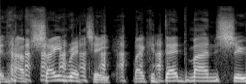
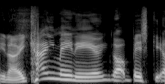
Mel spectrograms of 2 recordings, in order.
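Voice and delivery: terrible put-on northeastern English accent; 3 semitones higher than usual. Recounting an old lady shown on the news, speaker imitates her: terrible northeastern accent. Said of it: "I did a terrible northeastern accent there".

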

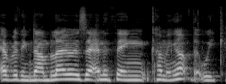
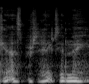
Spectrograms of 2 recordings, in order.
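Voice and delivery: sinister voice, much lower and quieter; 6 semitones lower, 7 dB quieter than usual. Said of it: "In that voice, it's so sinister".

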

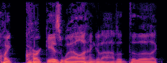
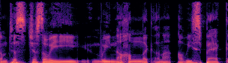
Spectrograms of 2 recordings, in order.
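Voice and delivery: usual speaking voice

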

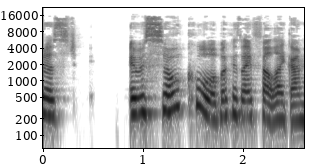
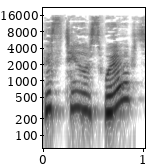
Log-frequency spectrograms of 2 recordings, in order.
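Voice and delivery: put-on cute, high little girl voice; 7 semitones higher than usual. A mother retells how her daughter named singers on the radio, imitating her little girl voice. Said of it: "just in like her little girl voice".

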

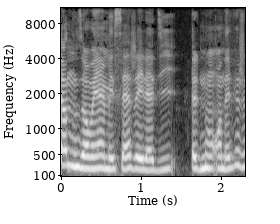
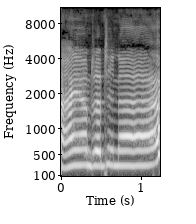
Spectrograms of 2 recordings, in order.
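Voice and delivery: put-on, mocking Valley Girl accent; 3 semitones higher than usual. Repeating another speaker's greeting back in a Valley Girl voice. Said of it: "Pourquoi t'as une voix de Valley Girl ?".

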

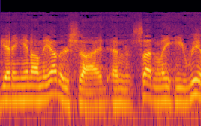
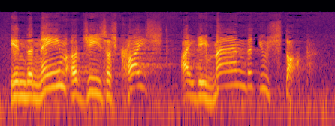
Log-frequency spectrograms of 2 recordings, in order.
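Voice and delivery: lilting, higher-pitched Irish brogue; 6 semitones higher than usual. Retell what a quick-minded man who had preached said, in Charlie Robshaw's Irish brogue. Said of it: "in his Irish brogue he said".

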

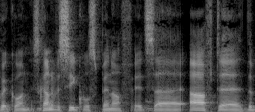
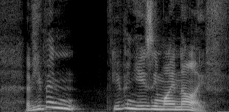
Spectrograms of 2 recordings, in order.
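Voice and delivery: high, put-on annoyed voice. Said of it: "the guy's like".

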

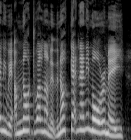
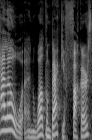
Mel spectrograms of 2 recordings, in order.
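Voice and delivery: bad attempted Australian accent, lower pitch; 6 semitones lower than usual. Welcoming listeners back to the episode: attempted australian accent. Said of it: "that was supposed to be Australian".

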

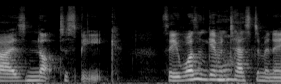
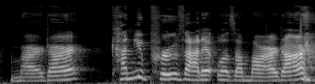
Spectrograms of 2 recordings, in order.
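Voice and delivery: imitated Irish accent; 3 dB louder than usual. Repeating someone's reply the way he would have said it, in an Irish accent. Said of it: "he would have said it in an Irish accent".

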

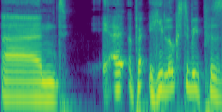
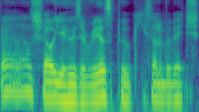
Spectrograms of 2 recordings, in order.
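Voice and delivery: ordinary talk, nothing marked

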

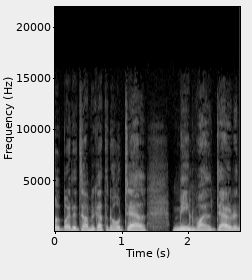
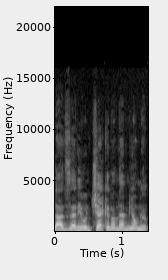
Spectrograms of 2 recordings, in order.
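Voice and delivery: usual speaking voice

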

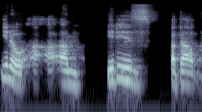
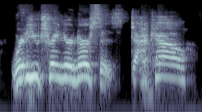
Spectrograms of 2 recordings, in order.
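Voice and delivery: sudden shouted outburst, pitched up; 6 semitones higher than usual. Retelling a film's hallway scene where he yells at a woman, imitating someone yelling. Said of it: "and he yells at her".

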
